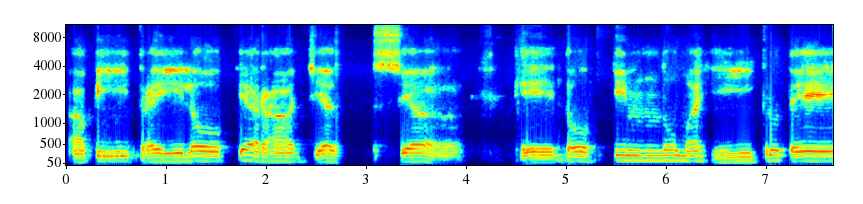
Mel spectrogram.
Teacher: અપી થોડુંક લંબાયું છે અને મહી કૃતે એ દીર્ઘ થોડું ઓછું બોલાયું છે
